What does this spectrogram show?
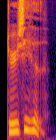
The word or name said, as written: døsighed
